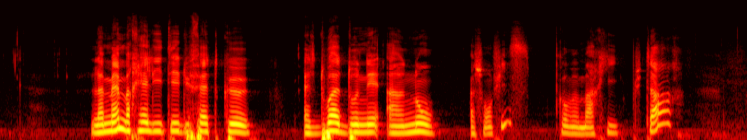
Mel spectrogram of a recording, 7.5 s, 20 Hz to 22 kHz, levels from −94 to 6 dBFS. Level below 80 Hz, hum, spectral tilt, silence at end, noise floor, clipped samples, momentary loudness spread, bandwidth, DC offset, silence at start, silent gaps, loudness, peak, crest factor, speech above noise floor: -38 dBFS; none; -7.5 dB/octave; 0.75 s; -71 dBFS; under 0.1%; 17 LU; 11 kHz; under 0.1%; 0.9 s; none; -25 LUFS; -6 dBFS; 20 dB; 46 dB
